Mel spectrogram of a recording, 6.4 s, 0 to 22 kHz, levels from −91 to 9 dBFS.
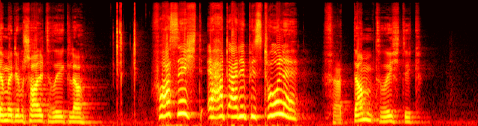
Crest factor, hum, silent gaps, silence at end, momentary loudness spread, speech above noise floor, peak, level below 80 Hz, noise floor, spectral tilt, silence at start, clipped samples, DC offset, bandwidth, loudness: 12 dB; none; none; 0.8 s; 18 LU; 42 dB; 0 dBFS; -48 dBFS; -53 dBFS; -3.5 dB/octave; 0 s; 0.6%; under 0.1%; over 20 kHz; -10 LUFS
